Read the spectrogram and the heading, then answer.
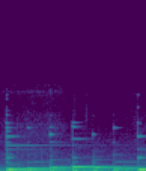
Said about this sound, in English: I have some genuine Deegan manufactured equipment. And so there is a Deegan dinner chime, which started out being used to announce dinner.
